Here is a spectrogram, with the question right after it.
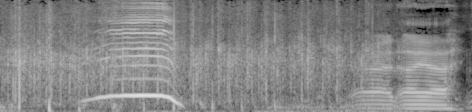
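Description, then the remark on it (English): A group claps steadily to welcome a guest in, a dense patter of sharp hand claps, with a long whooping cheer rising over it early on and another sustained vocal cheer near the end. “Oh, let's just clap him in.”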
